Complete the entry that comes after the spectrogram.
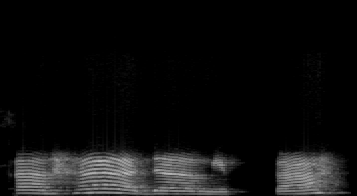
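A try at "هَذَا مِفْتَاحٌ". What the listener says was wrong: Ahada miftahun. Tolong harokatnya juga dibaca.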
